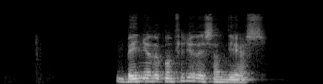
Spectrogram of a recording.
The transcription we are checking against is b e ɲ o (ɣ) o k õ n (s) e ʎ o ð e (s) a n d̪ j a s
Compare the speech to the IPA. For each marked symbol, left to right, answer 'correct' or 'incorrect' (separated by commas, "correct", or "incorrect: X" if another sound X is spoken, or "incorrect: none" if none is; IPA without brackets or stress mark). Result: incorrect: ð, incorrect: θ, correct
